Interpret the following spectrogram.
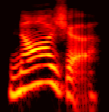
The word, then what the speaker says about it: nausea: an example itchy rash itchy rash it rash nausea nausea NAA NAA is a very interesting word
